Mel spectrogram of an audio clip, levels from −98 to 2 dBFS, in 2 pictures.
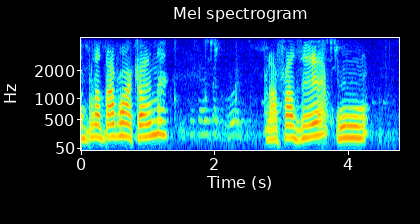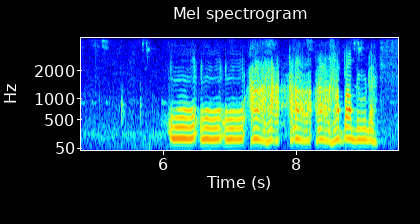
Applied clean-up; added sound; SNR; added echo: none; none; none; none.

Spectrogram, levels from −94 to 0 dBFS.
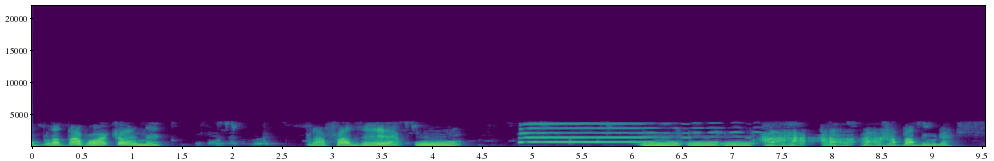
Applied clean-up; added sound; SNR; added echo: classical method log-MMSE.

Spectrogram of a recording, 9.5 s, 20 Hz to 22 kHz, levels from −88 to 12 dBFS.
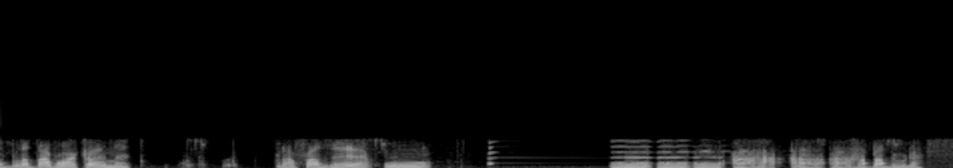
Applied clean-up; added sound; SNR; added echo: neural mask model RNNoise.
